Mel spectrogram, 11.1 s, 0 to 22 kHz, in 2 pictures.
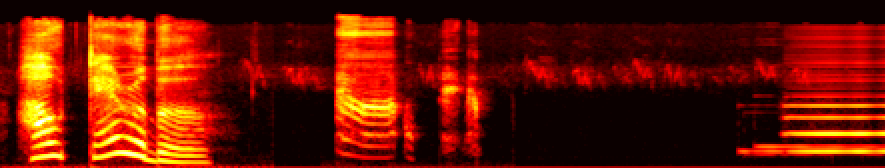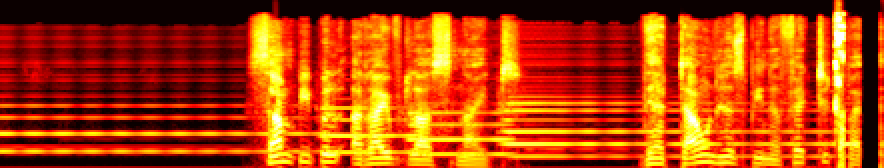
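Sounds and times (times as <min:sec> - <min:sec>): sustained synthesizer chord: 0:04.6 - 0:09.7.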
